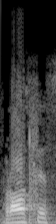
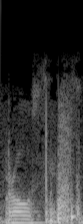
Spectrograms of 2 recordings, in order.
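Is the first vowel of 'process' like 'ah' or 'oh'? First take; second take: ah; oh. First: The first vowel sounds like 'ah'. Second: The first vowel sounds like 'oh'. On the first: The speaker calls it wrong. "அது ப்ராசஸ் அல்ல" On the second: The speaker calls it right.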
